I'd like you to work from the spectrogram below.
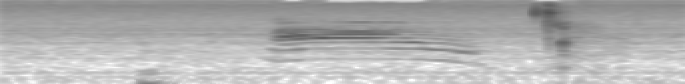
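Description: A cat in an office lets out a single drawn-out meow, close and clear, followed by a short sharp sound, with a brief low thump just before it against a quiet room background.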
